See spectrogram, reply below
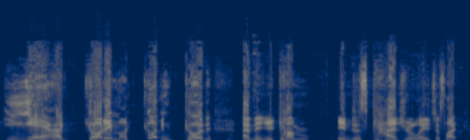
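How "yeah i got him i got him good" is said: high-pitched triumphant gloat; gloating kid. Acted. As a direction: crow in a high little voice. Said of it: "you see his face shift".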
